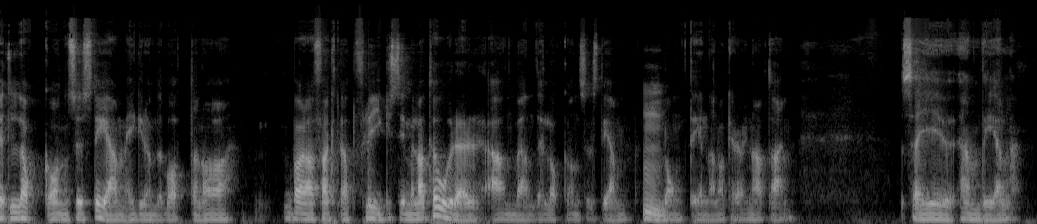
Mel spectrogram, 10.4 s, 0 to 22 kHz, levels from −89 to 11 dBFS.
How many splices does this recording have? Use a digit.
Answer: 1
